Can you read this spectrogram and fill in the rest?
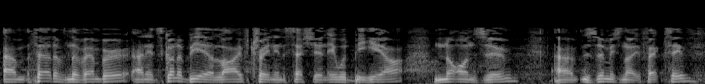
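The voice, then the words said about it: Hoarse, fading voice. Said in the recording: “I don't know why I'm losing my voice.”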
